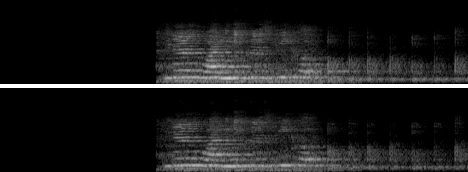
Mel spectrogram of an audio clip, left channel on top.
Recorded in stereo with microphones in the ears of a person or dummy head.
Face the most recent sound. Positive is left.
turn(degrees=0)  # may be behind; listen again after turning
